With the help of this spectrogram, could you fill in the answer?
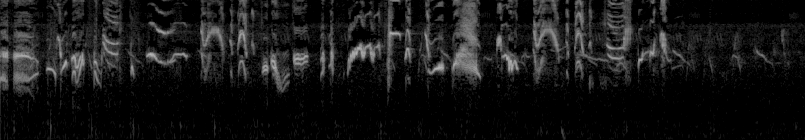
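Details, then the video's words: Oriental magpie-robin, wild and called very aggressive, in a newly set-up field reacting to a lure: a rich, continuous song of loud whistles, warbles and harsh bursts, fading near the end. "Teryata dilahan yg baru steling ini ada burung Kacer yg sanggat ganas"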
